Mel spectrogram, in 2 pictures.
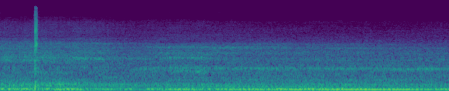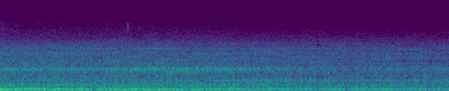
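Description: Low rumble that swells over the first few seconds and then slowly fades, with one sharp click just under half a second in.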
